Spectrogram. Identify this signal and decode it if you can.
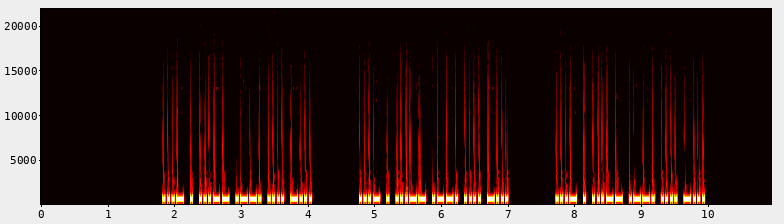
Morse code, heard as a keyed tone, about 36 wpm, 700 Hz. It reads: VE3PHB VE3PHB VE3PHB
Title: DXCC-100 Call Signs - 6 Characters - Repeated 3x - 35wpm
